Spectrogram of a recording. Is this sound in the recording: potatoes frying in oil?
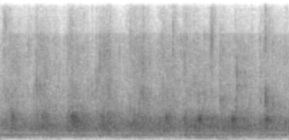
no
